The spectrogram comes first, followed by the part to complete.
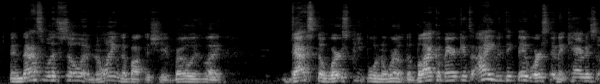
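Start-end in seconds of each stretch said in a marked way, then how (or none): none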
